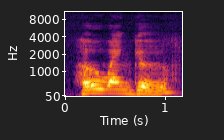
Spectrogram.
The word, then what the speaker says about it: Hwang Ui-jo: Julian Quiñones of Mexico, Raúl Jiménez of Mexico, uh In-beom Hwang of South Korea, Hwang Ui-jo of South Korea. That's his correct uh pronunciation, Hwang Ui-jo.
